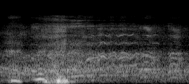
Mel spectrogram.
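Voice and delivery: a silent, high, airless burst of laughter; high breathless laugh. Real, not acted. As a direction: laugh in disbelief at the news. Laughing at the neighbor's call.

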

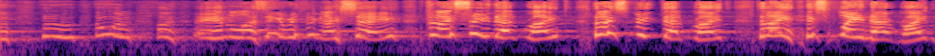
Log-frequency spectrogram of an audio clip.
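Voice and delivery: high-pitched, exaggerated self-doubt; mock insecure. Preacher acting out second-guessing what he said, mock insecure. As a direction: fret over every word in a put-on anxious voice. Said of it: "I don't stand insecure".

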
